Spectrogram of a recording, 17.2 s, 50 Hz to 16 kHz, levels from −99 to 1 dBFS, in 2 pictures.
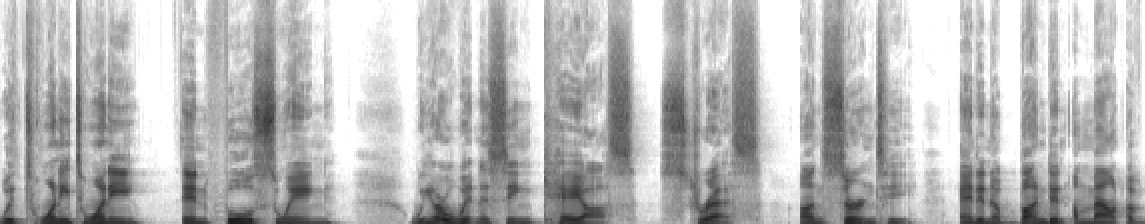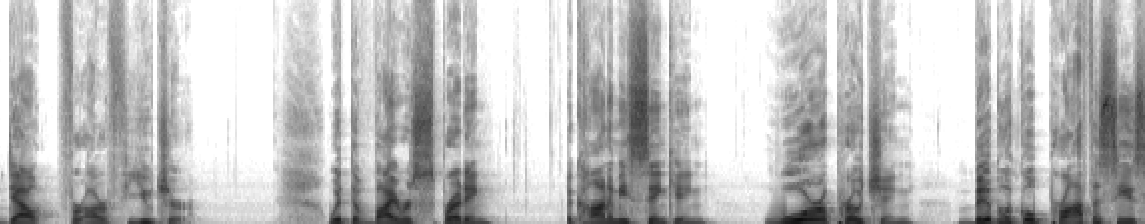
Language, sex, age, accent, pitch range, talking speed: English, male, 20-39, American, 120-160 Hz, 105 wpm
